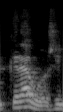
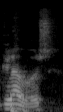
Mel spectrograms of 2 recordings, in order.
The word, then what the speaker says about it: cravos: Porque además lo he dicho mal en portugués, serían cravos y no clavos. – Con R, ¿no?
